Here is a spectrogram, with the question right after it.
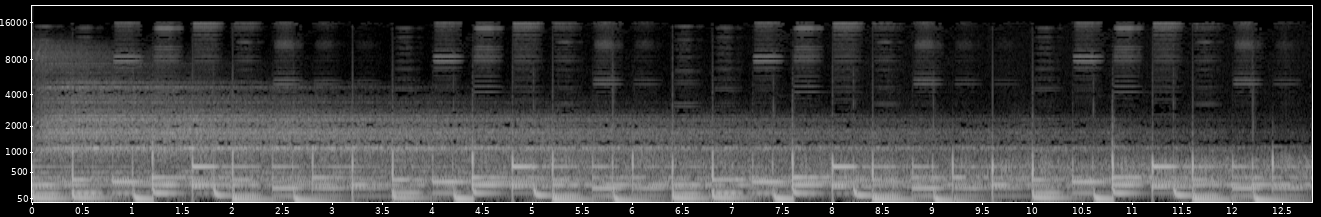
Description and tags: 075 fm Ellberge Full
Another loop made with the modular
bassy, processed, 075bpm, endlessly, hypnotic, modular, electronic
